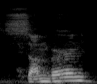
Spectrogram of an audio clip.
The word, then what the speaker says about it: SVNBVRNED: So it's Sunburned, but the U's are V's just because it looks cooler.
